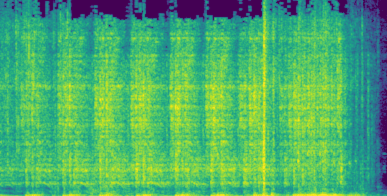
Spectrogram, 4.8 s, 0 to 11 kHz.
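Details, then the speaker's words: 1990 Ford Festiva, stock engine, cold start at −20 °C after sitting over a year: slow uneven low thumps as it catches, then one sharp backfire pop; noisy valve adjusters later calmed down. "weird backfire yeah"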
